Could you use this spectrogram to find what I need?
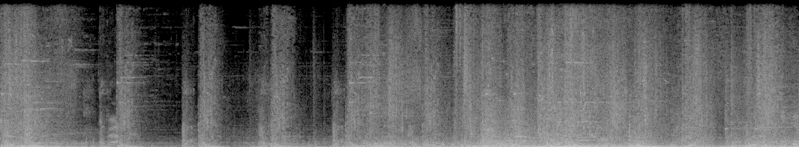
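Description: Magic blasts, hits and explosions crash and crackle in a fast game battle.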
